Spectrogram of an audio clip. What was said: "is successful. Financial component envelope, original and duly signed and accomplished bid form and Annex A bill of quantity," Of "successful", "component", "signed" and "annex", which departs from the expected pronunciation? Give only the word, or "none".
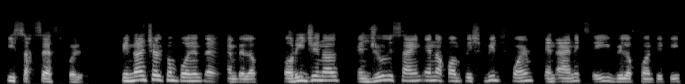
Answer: signed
